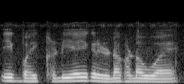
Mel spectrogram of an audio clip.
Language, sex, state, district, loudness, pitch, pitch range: Hindi, male, Uttar Pradesh, Shamli, -13 LUFS, 145 Hz, 140-160 Hz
